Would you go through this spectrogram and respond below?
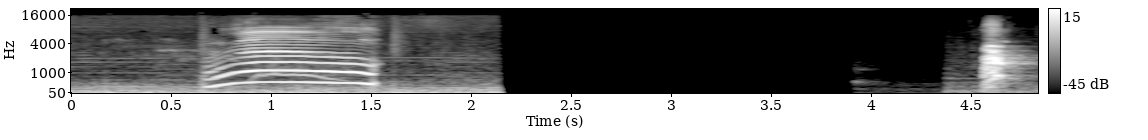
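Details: Cat giving a single drawn-out meow, rich in harmonics, that rises slightly and then falls over about a second, followed by silence and a brief noisy burst at the end.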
